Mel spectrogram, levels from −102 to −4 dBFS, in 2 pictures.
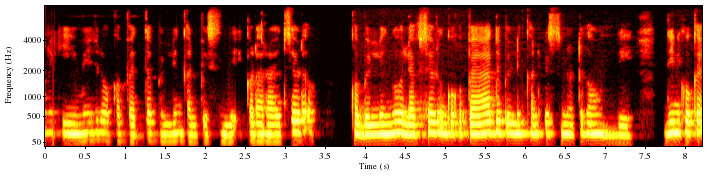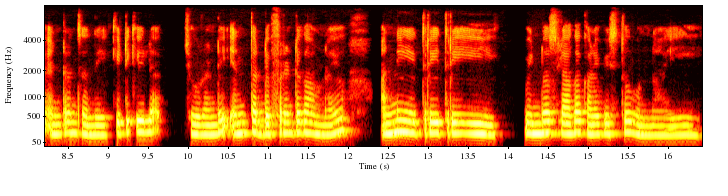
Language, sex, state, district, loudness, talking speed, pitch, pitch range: Telugu, female, Andhra Pradesh, Visakhapatnam, -18 LUFS, 130 wpm, 180 Hz, 170-190 Hz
